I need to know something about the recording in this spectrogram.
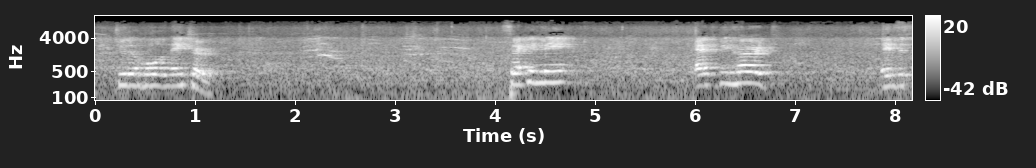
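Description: A man speaks slowly and calmly into a microphone, in short phrases with pauses.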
